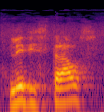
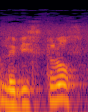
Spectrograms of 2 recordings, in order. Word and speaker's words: Lévi-Strauss: um filósofo muito famoso, Lévi-Strauss, ou Lévi-Strauss, se quer pronunciar seu nome a maneira francesa, judeu, que fundou uma escola, que é uma escola chamada estruturalista.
